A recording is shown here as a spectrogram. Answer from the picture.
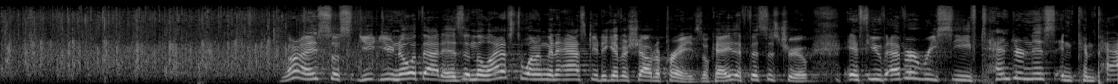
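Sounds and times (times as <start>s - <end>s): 
church congregation clapping hands: 0.0s - 4.7s
speech: 2.8s - 11.1s.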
